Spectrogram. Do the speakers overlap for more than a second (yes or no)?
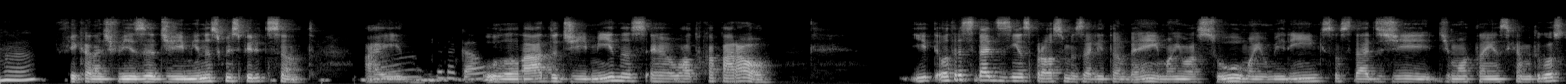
no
